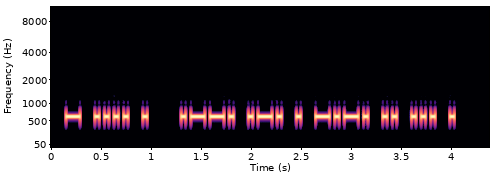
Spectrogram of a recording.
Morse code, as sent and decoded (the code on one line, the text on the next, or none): - .... / .--. .-. -.-. .. ... .
THE PRECISE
